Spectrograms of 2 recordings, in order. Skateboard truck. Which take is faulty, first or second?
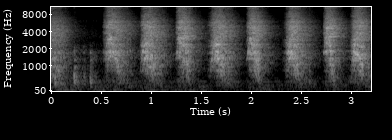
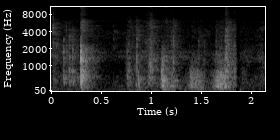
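first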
